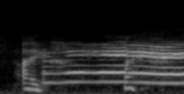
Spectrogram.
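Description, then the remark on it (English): A cat meows loudly in one long, drawn-out wail that holds a steady pitch, with a brief second cry breaking in partway through. “I can't strangle a cat.”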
